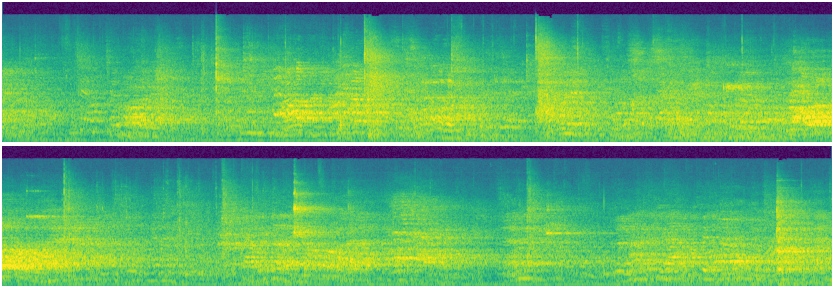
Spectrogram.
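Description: Men call out and chatter in a large echoing hall.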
